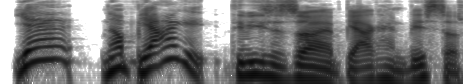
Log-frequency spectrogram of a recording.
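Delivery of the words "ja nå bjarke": high-pitched retold voice; imitated door answer. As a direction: play the person answering the door, voice lifted high. (efterlignet, lys stemme)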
